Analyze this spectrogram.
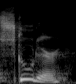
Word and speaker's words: Scyther: We had Scyther, Russian player, who's supposed to be called Scooter. Like Scooter is spelled S-C-Y-T-H-E-R, Scyther, like how you would say it. But it's Scooter.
